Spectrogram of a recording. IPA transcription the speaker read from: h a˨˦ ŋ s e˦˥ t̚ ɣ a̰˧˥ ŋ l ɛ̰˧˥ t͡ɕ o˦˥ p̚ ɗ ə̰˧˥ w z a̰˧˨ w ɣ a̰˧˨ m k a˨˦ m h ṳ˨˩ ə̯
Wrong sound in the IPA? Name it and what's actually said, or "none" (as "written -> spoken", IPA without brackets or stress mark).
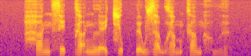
none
